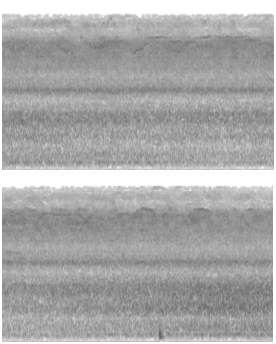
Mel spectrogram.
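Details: Steady broadband hiss like distant traffic or aircraft fills the whole recording, with no clear animal calls.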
